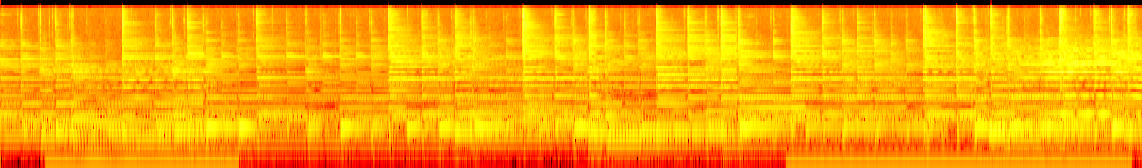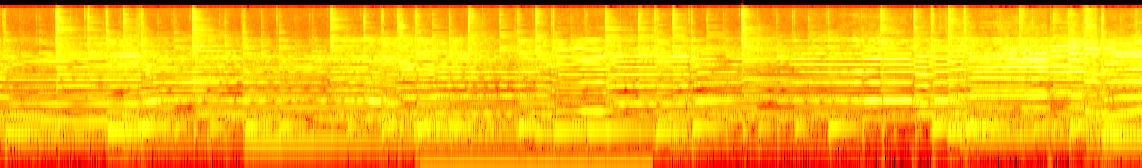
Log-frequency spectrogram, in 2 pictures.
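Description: Bluegrass string band playing the instrumental opening of a song: fiddle over strummed and picked guitar in a steady rhythm, growing louder over the last few seconds.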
